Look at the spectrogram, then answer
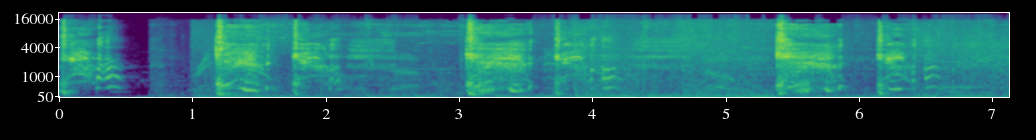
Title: Girl coughing 196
